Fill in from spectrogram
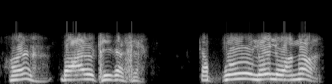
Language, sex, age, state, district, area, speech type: Assamese, male, 60+, Assam, Golaghat, rural, conversation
